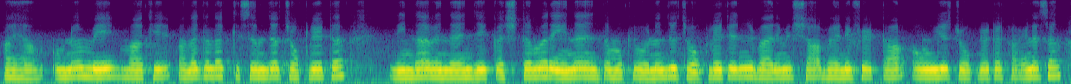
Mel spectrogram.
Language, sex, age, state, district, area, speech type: Sindhi, female, 18-30, Gujarat, Surat, urban, spontaneous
